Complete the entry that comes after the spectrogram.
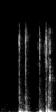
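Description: Quick keystrokes on a computer keyboard while renaming a Photoshop layer: two close pairs of crisp, near taps separated by a brief pause, with no talking.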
